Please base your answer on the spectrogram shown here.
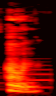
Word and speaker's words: on: These sounds are known in Japanese by a special term, on. It is pronounced like the English word own, but a little faster.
